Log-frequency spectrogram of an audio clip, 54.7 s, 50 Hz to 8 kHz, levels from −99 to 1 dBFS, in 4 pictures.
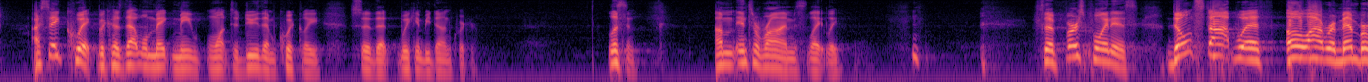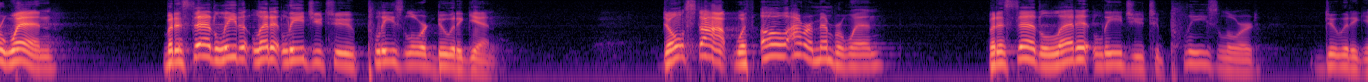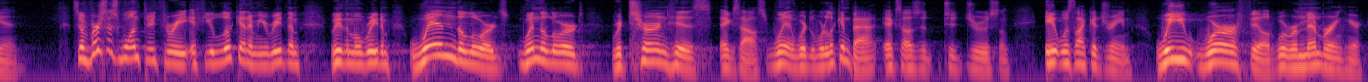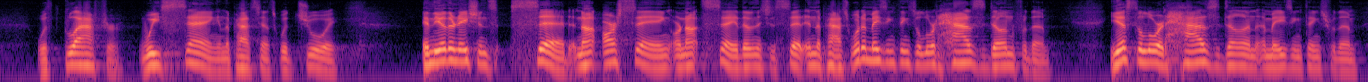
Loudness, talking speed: -26 LUFS, 180 wpm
